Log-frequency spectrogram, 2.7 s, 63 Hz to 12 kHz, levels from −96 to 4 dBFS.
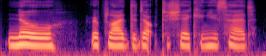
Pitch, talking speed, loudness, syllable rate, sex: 175 Hz, 155 wpm, -19 LUFS, 4.6 syllables/s, female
